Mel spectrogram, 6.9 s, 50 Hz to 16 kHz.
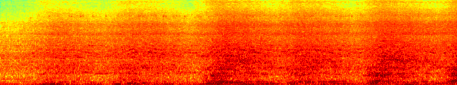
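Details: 1999 GMC Sierra 1500 started after new spark plugs, wires, fuel pump and filter, running 93 octane mixed with old gas. Engine fires and settles into a steady run with gentle throttle swells, no misses or knocks. Normal running.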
